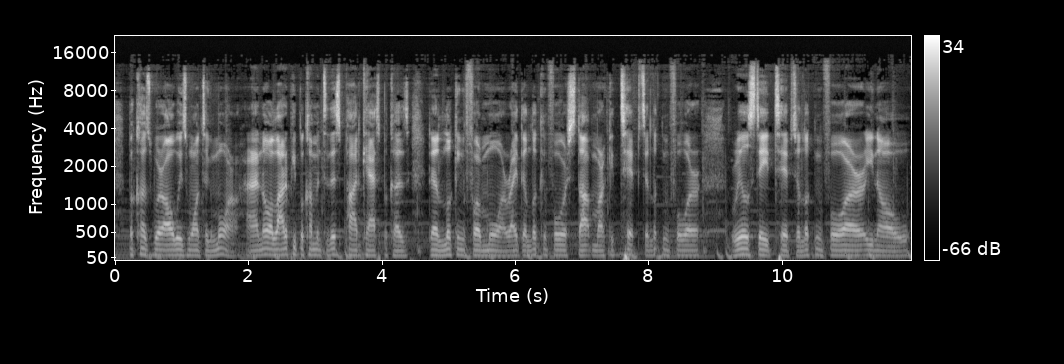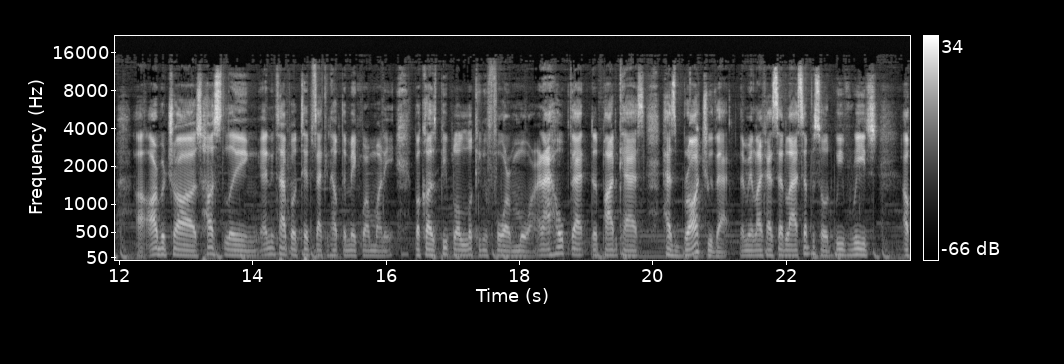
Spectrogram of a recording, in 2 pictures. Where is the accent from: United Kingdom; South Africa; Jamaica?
Jamaica; now in United States; Now, I grew up in Jamaica, or at least I was born in Jamaica and stayed there for some time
